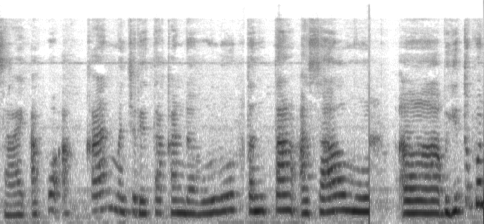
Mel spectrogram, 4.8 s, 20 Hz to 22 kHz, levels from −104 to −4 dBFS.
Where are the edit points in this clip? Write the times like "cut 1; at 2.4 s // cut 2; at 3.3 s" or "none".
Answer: cut 1; at 3.7 s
